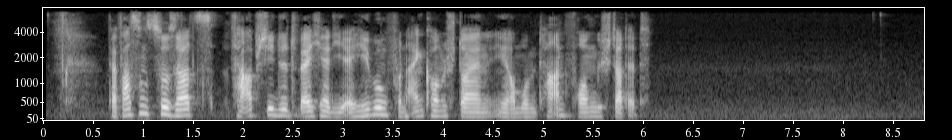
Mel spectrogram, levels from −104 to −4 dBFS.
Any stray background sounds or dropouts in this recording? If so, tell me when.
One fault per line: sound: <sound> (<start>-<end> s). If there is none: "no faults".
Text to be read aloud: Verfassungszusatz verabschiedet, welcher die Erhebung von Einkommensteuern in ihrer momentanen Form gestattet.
no faults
